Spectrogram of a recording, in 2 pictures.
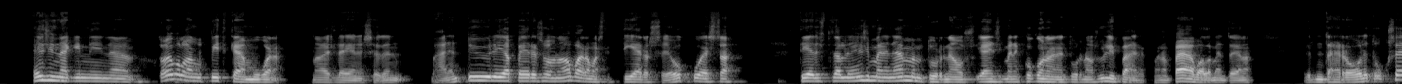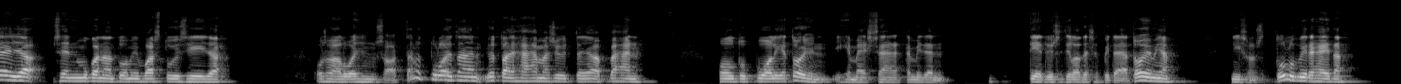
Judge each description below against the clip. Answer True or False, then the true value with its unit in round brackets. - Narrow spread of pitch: False (5.1 semitones)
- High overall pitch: False (130 Hz)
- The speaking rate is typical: True (130 wpm)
